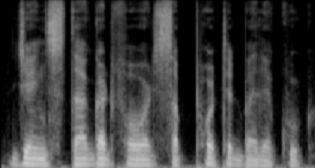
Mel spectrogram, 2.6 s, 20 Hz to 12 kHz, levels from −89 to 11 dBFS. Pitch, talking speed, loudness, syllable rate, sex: 100 Hz, 160 wpm, -17 LUFS, 4.9 syllables/s, male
